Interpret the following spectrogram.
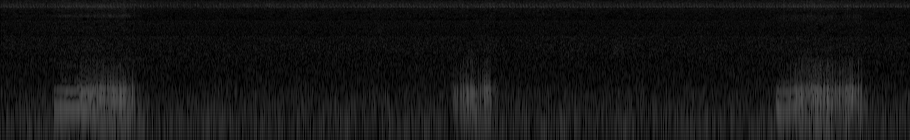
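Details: Cat snoring while asleep, three husky, buzzing breath sounds at intervals of roughly three to four seconds, the first and last longer and rougher, the middle one short, over a quiet indoor hiss.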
